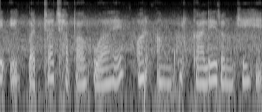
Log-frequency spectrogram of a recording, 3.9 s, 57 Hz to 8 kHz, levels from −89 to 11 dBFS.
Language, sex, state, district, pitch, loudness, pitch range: Hindi, female, Rajasthan, Nagaur, 220 Hz, -17 LUFS, 200-235 Hz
